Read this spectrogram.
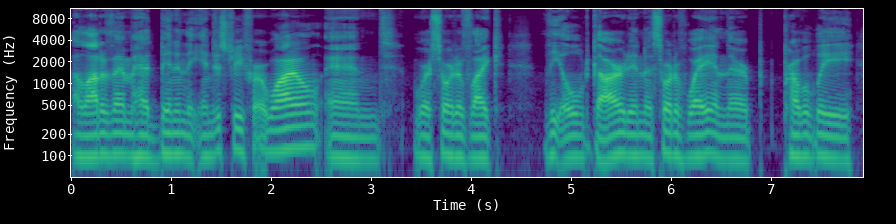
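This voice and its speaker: A man with a low, deep voice co-hosting a podcast. He explains things in a measured, relaxed way. The sound is dry and close to the mic. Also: clean tone, dry recording. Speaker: podcast co-host. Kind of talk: casual chat.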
